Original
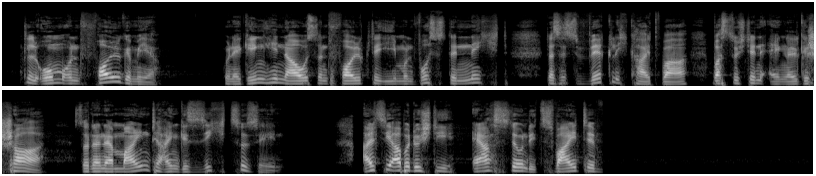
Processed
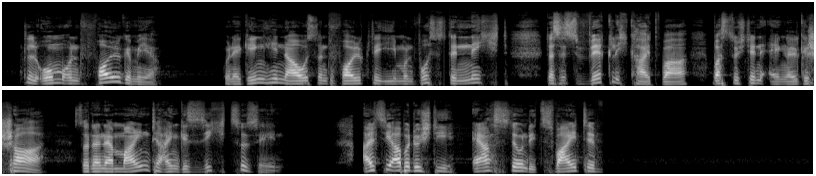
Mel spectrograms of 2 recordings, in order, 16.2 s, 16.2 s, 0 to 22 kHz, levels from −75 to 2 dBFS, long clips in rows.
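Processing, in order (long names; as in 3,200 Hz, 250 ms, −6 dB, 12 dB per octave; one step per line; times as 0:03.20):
high-shelf EQ 2,500 Hz −7.5 dB, from 0:04.42 +4 dB, from 0:06.47 −4 dB
level +3 dB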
